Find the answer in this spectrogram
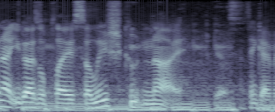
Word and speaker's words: Salish Kootenai: And you guys will take them on Saturday night, but Friday night you guys will play Salish Kootenai. Yes. I think I pronounced that right.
